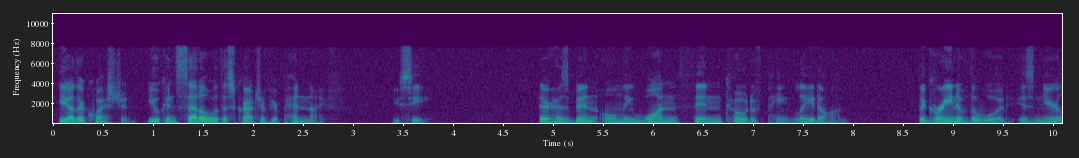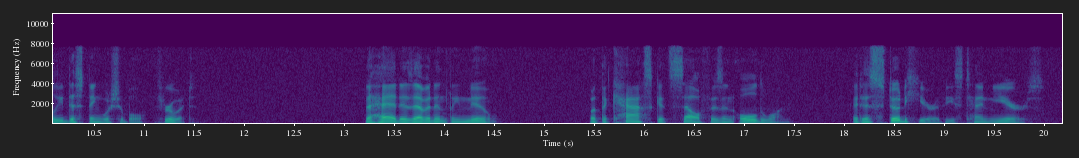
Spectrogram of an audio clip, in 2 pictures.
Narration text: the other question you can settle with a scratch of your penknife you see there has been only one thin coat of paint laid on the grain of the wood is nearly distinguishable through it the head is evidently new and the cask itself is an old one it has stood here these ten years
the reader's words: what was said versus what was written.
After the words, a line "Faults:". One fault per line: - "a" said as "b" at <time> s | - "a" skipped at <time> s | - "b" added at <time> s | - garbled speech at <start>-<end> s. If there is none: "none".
the other question you can settle with a scratch of your penknife you see there has been only one thin coat of paint laid on the grain of the wood is nearly distinguishable through it the head is evidently new but the cask itself is an old one it has stood here these ten years
Faults:
- "and" said as "but" at 15.4 s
